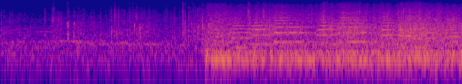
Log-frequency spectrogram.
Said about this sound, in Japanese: スターターが今ゆっくりとスタートカーへと向かっています。今西日を正面に受けながらスターター、スタートカーへ、我慢できないといった感じ、手拍子が湧き起こっています。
